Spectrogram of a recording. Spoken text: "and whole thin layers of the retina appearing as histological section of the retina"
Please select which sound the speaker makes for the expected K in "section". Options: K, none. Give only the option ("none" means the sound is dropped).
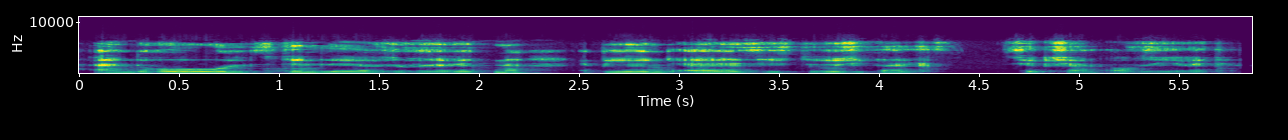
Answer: K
